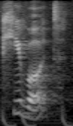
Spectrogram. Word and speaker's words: Pivot: European Champion as well so in Czech it's pronounced pivote but the cck word pivo means beer is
